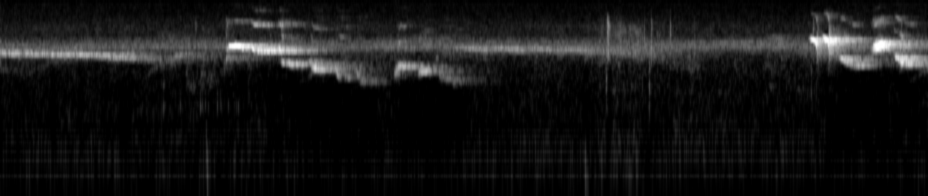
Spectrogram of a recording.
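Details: Male blue-throated blue flycatcher in Sikkim, India, during May at Tashiding: soft whistled warbling phrases with falling slurs, a long pause, then another bright high burst near the end.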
